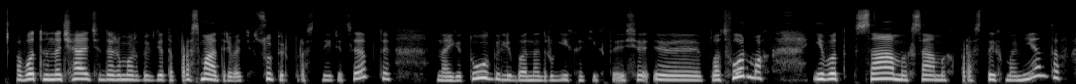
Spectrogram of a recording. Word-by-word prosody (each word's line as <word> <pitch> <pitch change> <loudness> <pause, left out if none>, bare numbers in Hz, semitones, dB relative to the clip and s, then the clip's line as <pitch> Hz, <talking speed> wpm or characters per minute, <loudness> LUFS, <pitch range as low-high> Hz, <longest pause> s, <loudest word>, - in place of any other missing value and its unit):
Вот 230 +2 +3
начать 230 +1 +3
даже, 215 0 0
может 215 -2 0
быть, 205 -2 -4
где-то 205 -1 -3
просматривать 205 -4 +1
суперпростые 210 -3 -5
рецепты 265 - -3 0.4
на 190 -2 -2
"Ютубе", 250 +8 +2
либо 200 -2 -1
на 195 0 -1
других 195 +2 -6
каких-то 190 +1 -8
се 215 0 -4
э, 205 -3 +1
платформах. 300 - +2 0.4
И 245 -1 +4
вот 250 0 +3
с - - -6
самых 255 -4 +5
самых 210 -3 -2
простых 215 +4 -4
моментов 290 - -1
215 Hz, 140 wpm, -22 LUFS, 200-255 Hz, 0.4 s, самых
